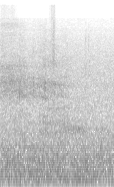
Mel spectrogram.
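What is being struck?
Nothing is struck.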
